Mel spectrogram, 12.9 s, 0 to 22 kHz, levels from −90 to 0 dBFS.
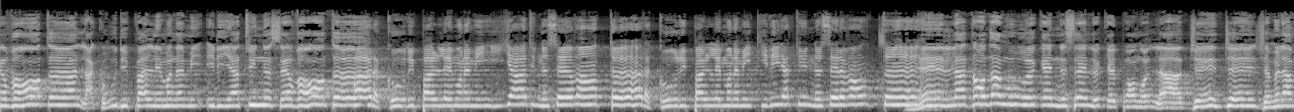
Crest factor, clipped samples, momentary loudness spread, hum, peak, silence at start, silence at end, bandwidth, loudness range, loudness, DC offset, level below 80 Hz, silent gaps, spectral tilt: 14 dB; under 0.1%; 5 LU; none; 0 dBFS; 0 s; 0 s; 15.5 kHz; 1 LU; -14 LUFS; under 0.1%; -48 dBFS; none; -3.5 dB/octave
